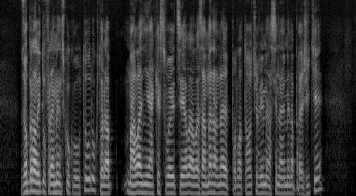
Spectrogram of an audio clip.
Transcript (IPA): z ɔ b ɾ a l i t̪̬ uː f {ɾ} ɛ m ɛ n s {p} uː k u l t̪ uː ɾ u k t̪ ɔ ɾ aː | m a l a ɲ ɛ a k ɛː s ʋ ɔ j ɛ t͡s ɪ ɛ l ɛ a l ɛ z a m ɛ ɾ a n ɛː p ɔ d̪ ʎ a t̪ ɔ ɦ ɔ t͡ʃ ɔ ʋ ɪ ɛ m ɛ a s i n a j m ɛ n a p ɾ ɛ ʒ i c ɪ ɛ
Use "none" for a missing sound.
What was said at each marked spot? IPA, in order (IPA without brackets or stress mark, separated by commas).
ɾ, k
